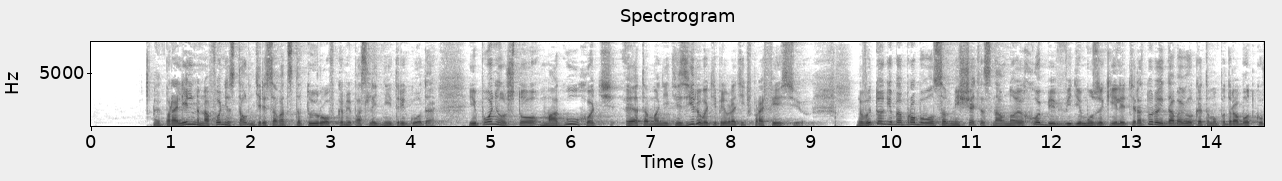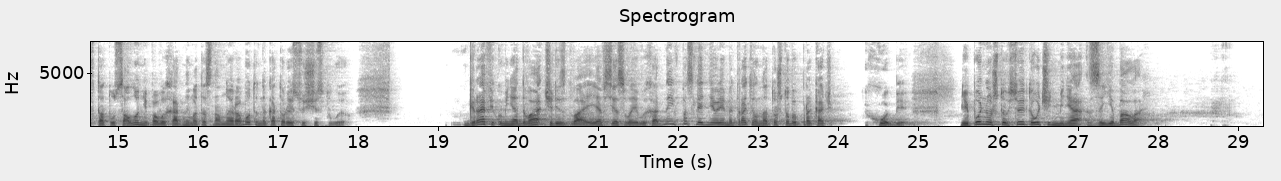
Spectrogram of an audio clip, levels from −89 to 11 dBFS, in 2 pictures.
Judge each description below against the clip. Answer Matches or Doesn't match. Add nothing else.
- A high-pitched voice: Doesn't match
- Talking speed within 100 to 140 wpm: Doesn't match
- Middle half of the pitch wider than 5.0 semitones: Matches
